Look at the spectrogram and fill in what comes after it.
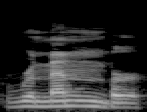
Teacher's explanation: we have an m and a b without any vowels in between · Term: consonant clusters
